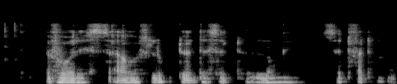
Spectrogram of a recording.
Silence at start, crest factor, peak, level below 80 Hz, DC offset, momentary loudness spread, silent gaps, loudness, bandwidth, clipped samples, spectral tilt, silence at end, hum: 0.05 s; 22 dB; -2 dBFS; -54 dBFS; under 0.1%; 12 LU; 0.34-0.45 s, 3.11-3.22 s; -23 LUFS; 7.2 kHz; under 0.1%; -4.5 dB/octave; 0 s; none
